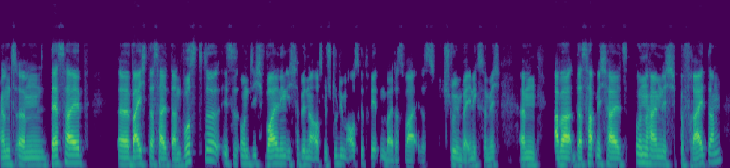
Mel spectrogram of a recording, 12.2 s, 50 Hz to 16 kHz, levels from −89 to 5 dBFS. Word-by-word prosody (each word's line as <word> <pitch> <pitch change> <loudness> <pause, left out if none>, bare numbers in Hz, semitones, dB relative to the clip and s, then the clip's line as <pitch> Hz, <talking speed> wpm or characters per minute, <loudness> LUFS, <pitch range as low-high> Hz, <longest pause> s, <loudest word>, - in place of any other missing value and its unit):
Und, 110 0 -5
ähm, 110 -1 -4
deshalb, 130 +1 +5 0.5
äh, 110 -1 +4
weil 115 - +7
ich 120 0 -8
das 110 - -4
halt 105 0 +1
dann 95 0 -2
wusste, 175 +3 -3
ist 125 -4 -12
es 125 - -13
und 120 -2 -9
ich 120 -4 -11
vor 115 - +5
allen 125 +1 +4
Dingen 125 0 -6
ich 110 -1 -13
ha - - -15
bin 115 0 -7
da 110 - -2
aus 105 - -4
'm 100 - -15
Studium 125 +3 -14
ausgetreten, 120 -1 -9
weil 85 - -3
das - - -15
war 85 -1 +1
das - - -17
Studium 110 -4 -7
war - - -2
eh - - -5
nix 100 0 -10
für 100 - -12
mich, 110 +2 -11 0.3
ähm, 105 -1 -2 0.3
aber 110 0 +8
das 105 - -1
hat - - +5
mich 115 -4 -8
halt 105 -1 +3
unheimlich 120 -6 -2
befreit 100 +6 +1
dann. 145 +5 -3
115 Hz, 215 wpm, -24 LUFS, 105-125 Hz, 0.5 s, aber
